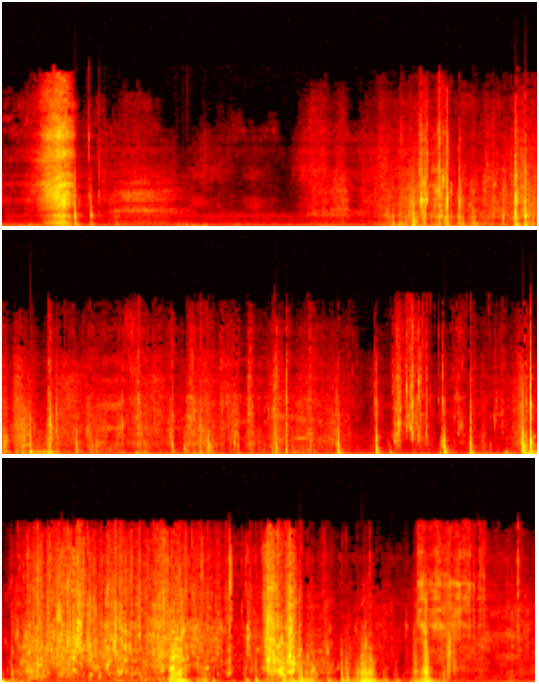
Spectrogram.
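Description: Water splashing and irregular knocks and bumps against the hull of a Hobie Outback kayak as a hooked fish is fought alongside, getting busy about four seconds in and continuing until shortly before the end.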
